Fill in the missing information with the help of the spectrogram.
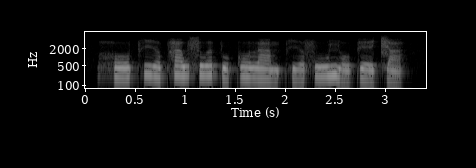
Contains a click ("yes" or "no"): no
